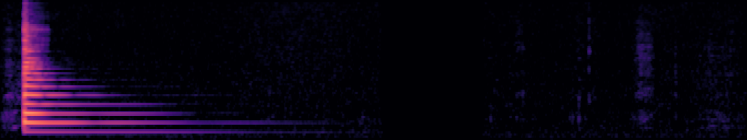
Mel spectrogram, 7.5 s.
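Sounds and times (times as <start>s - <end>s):
violin pizzicato fortissimo on the G string: 0.2s - 1.8s.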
